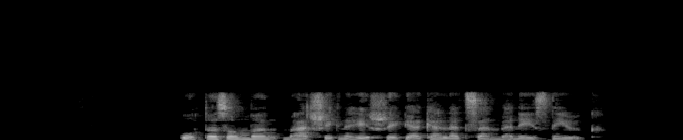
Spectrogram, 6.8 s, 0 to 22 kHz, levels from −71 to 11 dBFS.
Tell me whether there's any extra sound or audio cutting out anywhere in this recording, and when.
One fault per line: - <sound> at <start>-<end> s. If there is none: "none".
none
